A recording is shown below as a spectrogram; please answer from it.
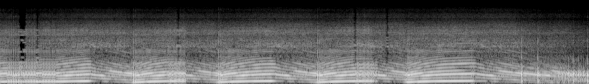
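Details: Old McCulloch 797 123cc chainsaw that sat unfired for years, running on a foo bar fuel system with an added filter after a few issues were sorted; crisp two-stroke revving up and down about once a second, clean with no bogging, healthy.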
